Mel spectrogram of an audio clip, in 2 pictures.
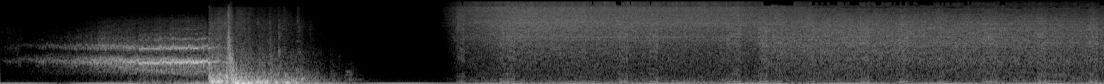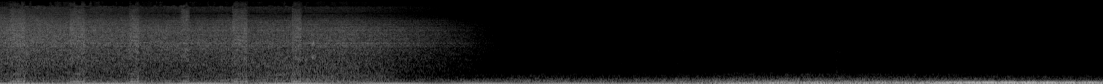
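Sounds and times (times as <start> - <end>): loud steady hiss: 4.4 - 16.0.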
